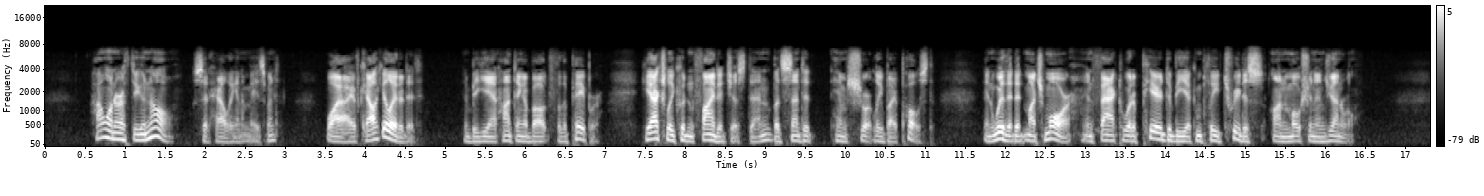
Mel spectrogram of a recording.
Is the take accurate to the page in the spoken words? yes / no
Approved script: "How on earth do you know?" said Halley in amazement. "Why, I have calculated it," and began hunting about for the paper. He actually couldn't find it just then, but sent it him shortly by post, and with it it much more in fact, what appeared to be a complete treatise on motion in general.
yes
